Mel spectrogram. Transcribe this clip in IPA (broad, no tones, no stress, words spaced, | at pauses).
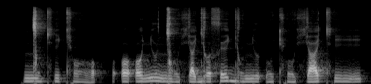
ŋ͡ǀi̤cʰicʰɔ̤ | ʔɔʔɔɲɯ ŋ͡ǀo̤çaɟɤsɪ ɟo̤ɲɯʔo̤cʰo̤ ça cʰi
